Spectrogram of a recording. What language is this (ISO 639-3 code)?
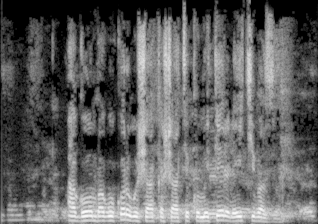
kin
